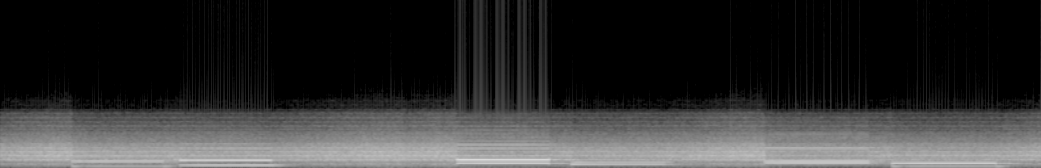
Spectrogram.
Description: Aircraft SELCAL, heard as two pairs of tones, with radio static and room echo. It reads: BM-EP JQ-GL KM-BJ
